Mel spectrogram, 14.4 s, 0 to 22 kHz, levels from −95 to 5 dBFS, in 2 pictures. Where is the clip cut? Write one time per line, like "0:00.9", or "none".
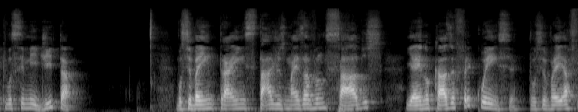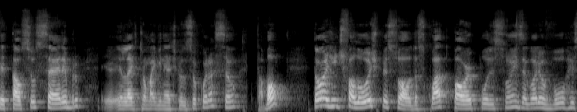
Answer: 0:08.4
0:10.3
